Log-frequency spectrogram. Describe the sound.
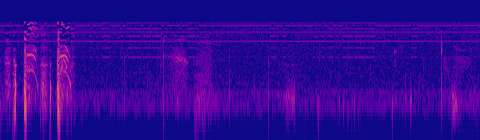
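A man clears his throat and coughs mid-sermon: a few harsh, rasping bursts close together at the start, followed by scattered quieter throat noises, with no talk.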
